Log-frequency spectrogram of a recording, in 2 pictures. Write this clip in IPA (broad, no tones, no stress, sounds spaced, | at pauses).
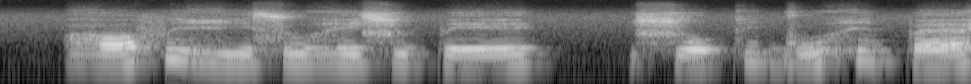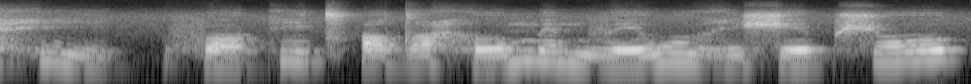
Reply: ɦ ɒ f i ɦ i s u ɦ e ɕ u p e | ɕ o k i ɡ u h i p æ h i | f ɒ k i t͡sʼ ɒ dˤ i h o m e m v e w u ɦ i ʃ e p ʃ o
